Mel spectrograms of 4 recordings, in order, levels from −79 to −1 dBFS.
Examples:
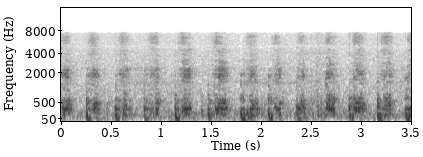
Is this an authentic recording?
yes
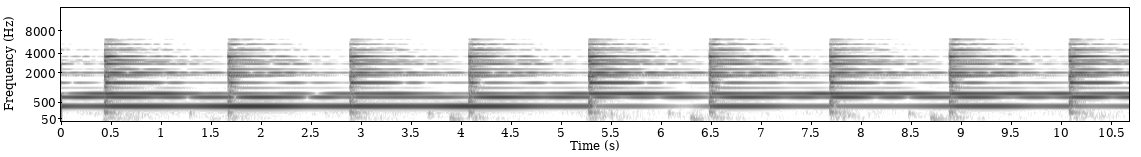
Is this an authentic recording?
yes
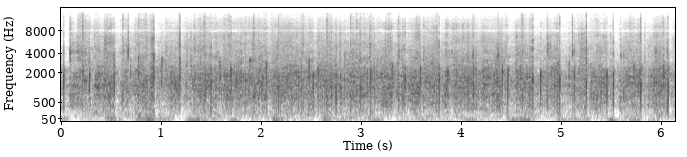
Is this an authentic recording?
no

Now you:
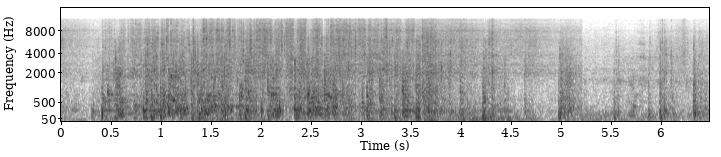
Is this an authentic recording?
yes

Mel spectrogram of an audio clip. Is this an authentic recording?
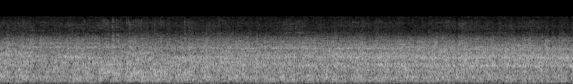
yes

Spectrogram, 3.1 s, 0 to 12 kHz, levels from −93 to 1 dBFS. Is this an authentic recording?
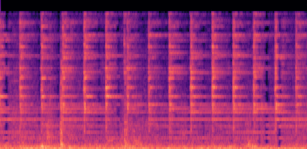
no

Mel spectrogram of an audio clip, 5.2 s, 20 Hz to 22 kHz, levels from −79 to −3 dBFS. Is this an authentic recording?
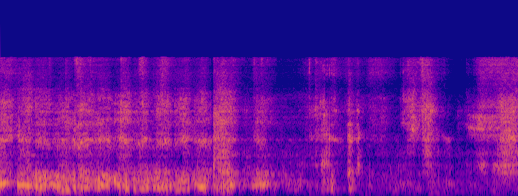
no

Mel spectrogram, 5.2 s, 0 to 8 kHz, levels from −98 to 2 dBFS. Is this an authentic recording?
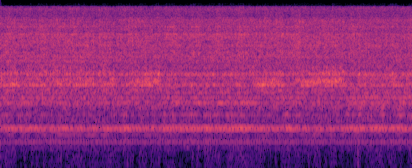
no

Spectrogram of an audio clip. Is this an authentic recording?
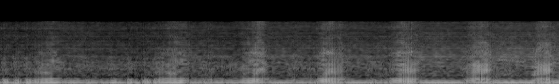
no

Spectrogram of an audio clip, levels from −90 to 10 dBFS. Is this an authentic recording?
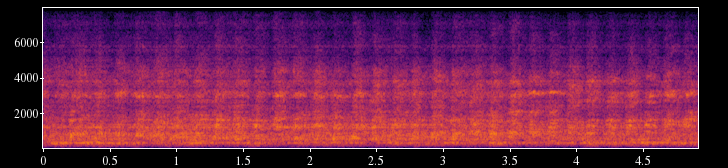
no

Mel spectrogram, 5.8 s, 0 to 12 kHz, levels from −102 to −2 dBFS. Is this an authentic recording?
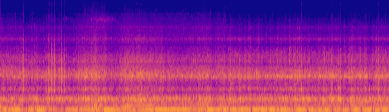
no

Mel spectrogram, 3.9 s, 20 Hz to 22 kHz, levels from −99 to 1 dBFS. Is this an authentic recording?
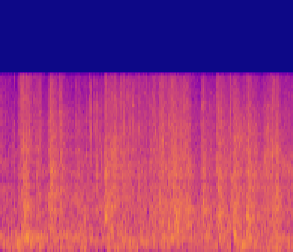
no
